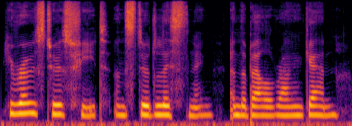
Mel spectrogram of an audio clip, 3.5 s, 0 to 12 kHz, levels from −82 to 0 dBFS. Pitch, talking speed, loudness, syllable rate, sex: 205 Hz, 220 wpm, -17 LUFS, 5.1 syllables/s, female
